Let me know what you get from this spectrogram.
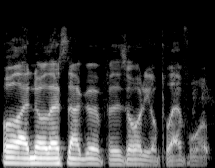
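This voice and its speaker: A man's voice: on the low side, quick pace, a little mellow, no echo. Easygoing man in dry close sound. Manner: easygoing, teasing banter. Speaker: podcast co-host. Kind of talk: casual chat.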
